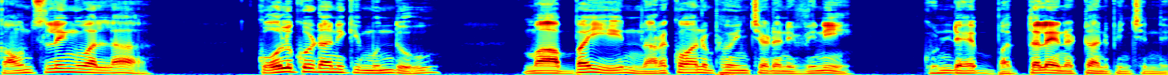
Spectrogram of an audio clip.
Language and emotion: Telugu, sad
